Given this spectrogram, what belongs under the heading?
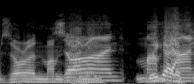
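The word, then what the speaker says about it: Zohran Mamdani: Zoran Mamdani.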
